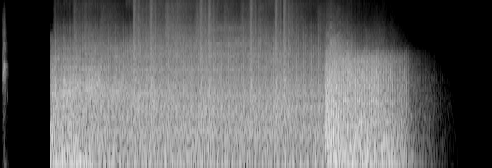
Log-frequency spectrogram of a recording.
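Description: A large explosion roars and crackles, then fades away.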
